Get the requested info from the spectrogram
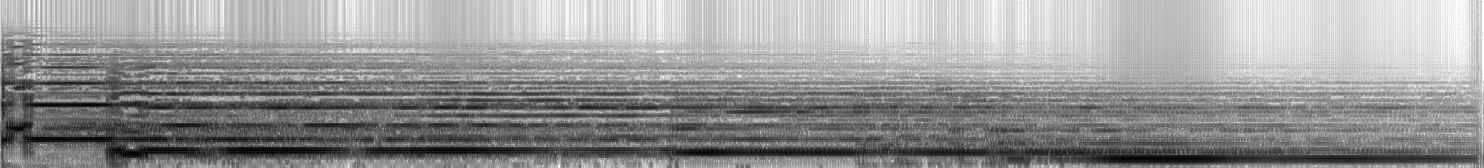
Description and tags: An emulation of an electric guitar synthesized in u-he's modular synthesizer Zebra, recorded live to disk and edited in BIAS Peak.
